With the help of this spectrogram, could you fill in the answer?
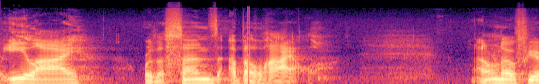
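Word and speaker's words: Belial: Paul says uses balile.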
